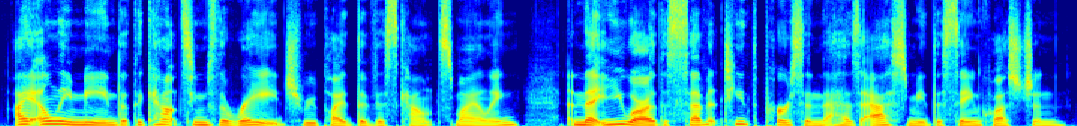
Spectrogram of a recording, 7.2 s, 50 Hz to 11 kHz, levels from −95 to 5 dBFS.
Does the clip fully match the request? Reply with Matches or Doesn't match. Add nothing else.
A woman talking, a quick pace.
Matches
